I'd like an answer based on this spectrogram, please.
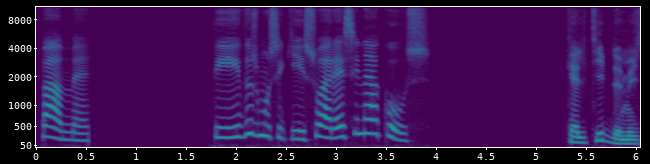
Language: Greek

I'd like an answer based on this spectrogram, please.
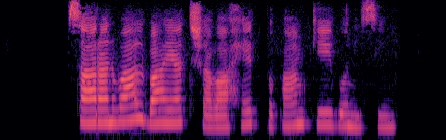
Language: Pashto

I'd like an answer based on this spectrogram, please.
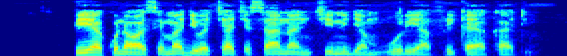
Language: Swahili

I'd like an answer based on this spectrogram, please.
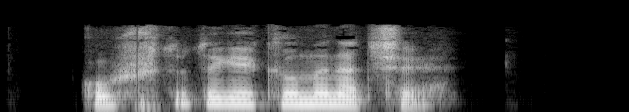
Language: Mari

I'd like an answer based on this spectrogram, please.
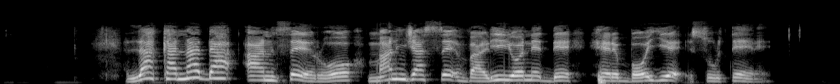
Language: Esperanto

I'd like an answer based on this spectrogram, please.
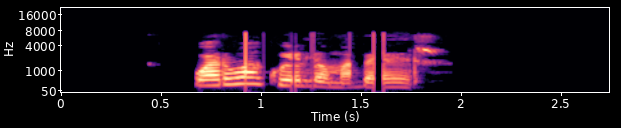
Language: Luo (Kenya and Tanzania)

